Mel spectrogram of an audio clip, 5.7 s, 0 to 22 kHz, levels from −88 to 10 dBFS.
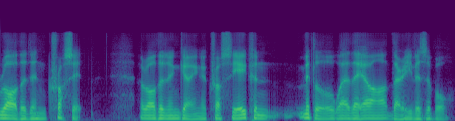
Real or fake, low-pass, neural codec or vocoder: fake; 7.2 kHz; codec, 16 kHz, 0.3 kbps, FocalCodec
